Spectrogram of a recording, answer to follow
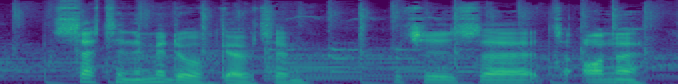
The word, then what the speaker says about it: Gotham: from village is pronounced gotem stemming from goat town the pronunciation gotham was adapted for batman so i've been saying it wrong all along it's goten we're not actually going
